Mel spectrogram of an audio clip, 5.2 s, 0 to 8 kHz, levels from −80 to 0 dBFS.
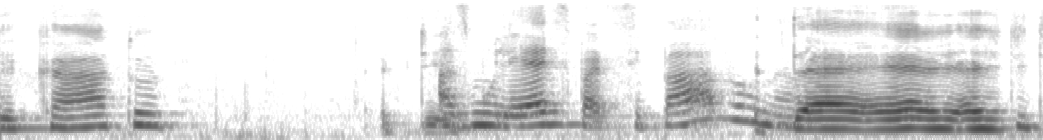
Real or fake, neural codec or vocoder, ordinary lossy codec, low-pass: real; none; none; 7.2 kHz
